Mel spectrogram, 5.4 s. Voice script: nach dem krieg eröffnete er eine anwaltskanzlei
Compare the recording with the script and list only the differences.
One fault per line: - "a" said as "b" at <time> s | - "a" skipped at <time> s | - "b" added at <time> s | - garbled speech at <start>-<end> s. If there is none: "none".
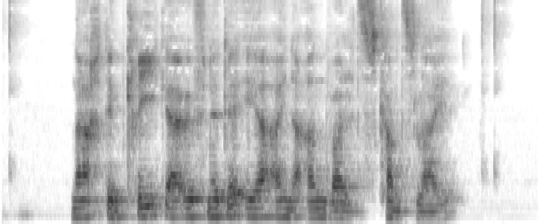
none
